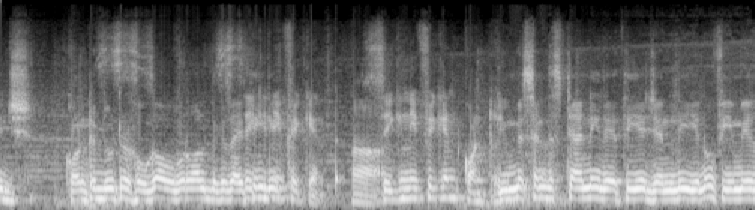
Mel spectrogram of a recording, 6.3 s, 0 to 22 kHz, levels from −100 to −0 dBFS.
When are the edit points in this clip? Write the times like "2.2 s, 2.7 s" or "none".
none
